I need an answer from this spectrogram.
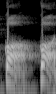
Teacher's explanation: ক ক। দেখো, আমাদের জিহ্বার যে মূল মানে গোড়া আছে, গোড়ার অংশ যেটা আছে, একদম জিহ্বা মূল গোড়া, ওটা একটু মোটা হয়ে উপরে স্পর্শ করছে, ক ক ক। অর্থাৎ জিহ্বা মূলের সাহায্য নিয়ে উচ্চারণ করছি, এর জন্য এর আরো একটা নাম হচ্ছে জিহ্বা মূলীয়।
